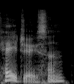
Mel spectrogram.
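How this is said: It is said in a warm, friendly tone.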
